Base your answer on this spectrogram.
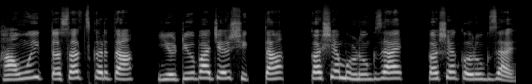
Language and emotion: Goan Konkani, neutral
